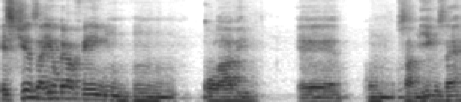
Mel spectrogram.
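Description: In a dark, mellow tone, a man of medium pitch speaks at a very slow pace with ordinary pitch variation, very even loudness, and long, frequent pauses. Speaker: musician. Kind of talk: casual chat.

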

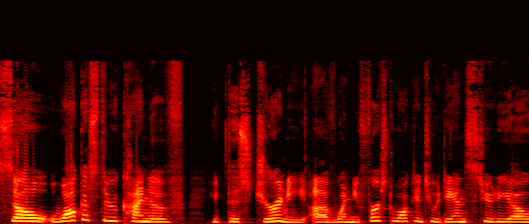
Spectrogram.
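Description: In a very clean recording with a silent background, a woman with a high pitch speaks fairly slowly in a raised, projected voice, her tone bright and sharp and her pitch varying in an ordinary way. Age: 20s. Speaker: podcast co-host. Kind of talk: casual interview.

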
